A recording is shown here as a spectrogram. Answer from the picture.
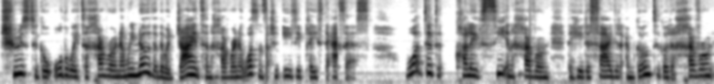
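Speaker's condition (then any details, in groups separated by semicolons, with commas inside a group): No condition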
